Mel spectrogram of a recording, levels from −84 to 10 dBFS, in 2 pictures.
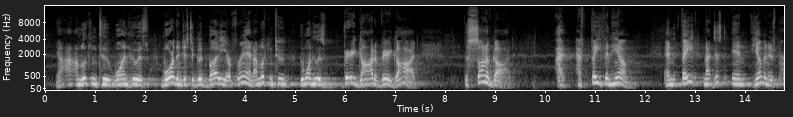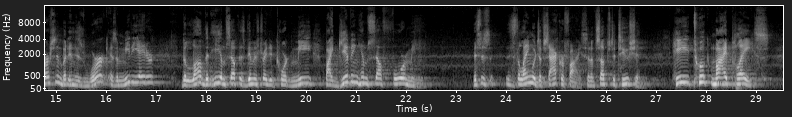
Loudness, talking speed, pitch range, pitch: -17 LUFS, 165 wpm, 180-210 Hz, 190 Hz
